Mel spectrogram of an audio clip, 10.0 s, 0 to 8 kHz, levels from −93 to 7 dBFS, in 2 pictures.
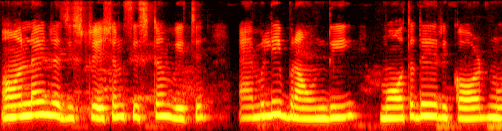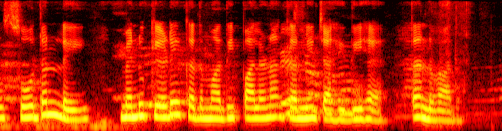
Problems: none marked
